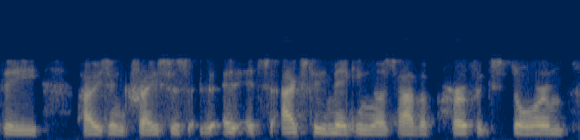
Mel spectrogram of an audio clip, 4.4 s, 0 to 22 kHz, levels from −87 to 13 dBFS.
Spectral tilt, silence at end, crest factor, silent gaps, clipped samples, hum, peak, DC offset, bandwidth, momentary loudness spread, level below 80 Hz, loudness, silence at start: -7.5 dB/octave; 0.1 s; 20 dB; none; under 0.1%; none; -10 dBFS; under 0.1%; 4 kHz; 6 LU; -84 dBFS; -30 LUFS; 0.05 s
